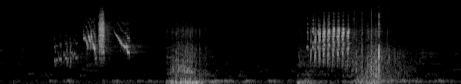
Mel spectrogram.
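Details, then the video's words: Happy budgerigar chirping: a few sharp, bright chirps and short warbled notes in two bursts, separated by low rumbling background noise. "happy budgie chirping sound"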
